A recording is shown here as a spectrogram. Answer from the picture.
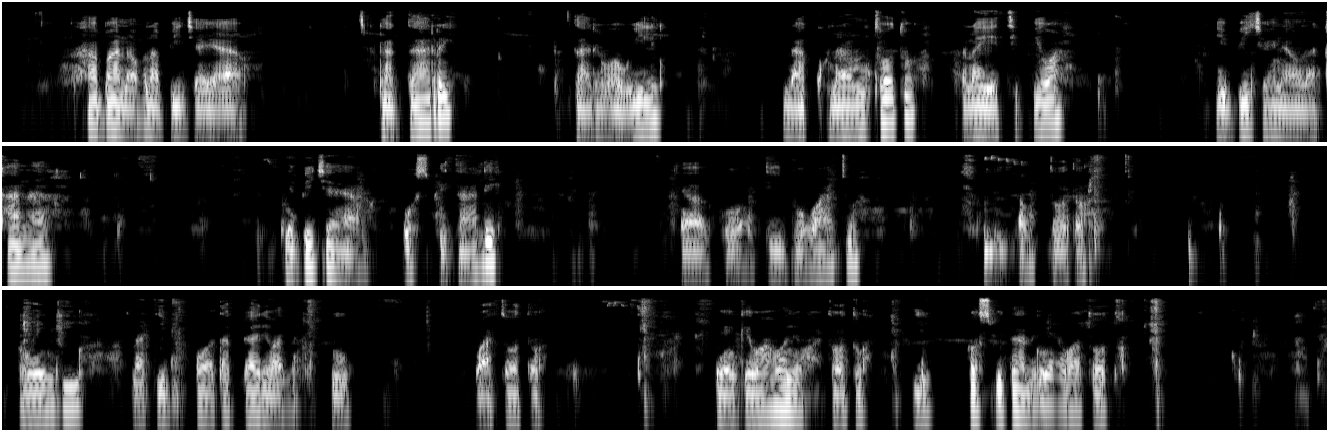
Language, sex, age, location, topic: Swahili, male, 18-24, Nakuru, health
